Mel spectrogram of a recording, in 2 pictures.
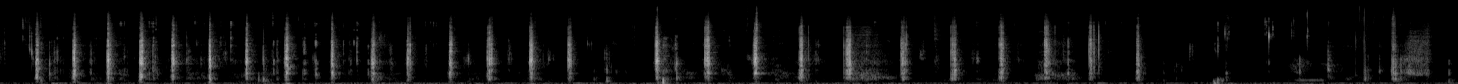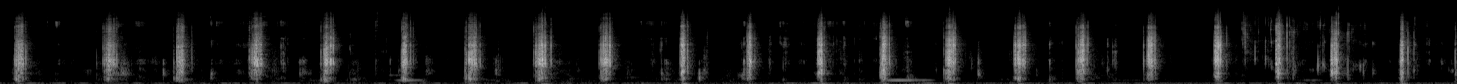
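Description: Close-miked chewing of flying fish roe and sea grapes: a run of sharp little pops and crunches as the eggs and grape-like beads burst. The pops come quickly at first, pause briefly near the middle, then come slower and louder.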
